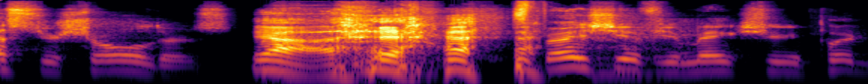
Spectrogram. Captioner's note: laughs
